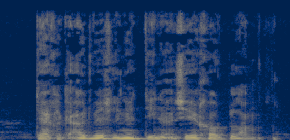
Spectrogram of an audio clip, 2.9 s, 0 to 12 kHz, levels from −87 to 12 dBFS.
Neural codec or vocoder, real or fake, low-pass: vocoder, 24 kHz, 100 mel bands, Vocos; fake; 10.8 kHz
